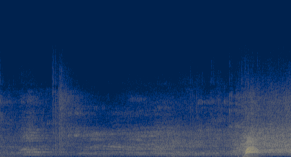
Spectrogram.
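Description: Basketball being dribbled on a hardwood gym floor during live play, under a faint murmur of spectators. A commentator's loud "Wow" comes near the end, reacting to a made three-pointer.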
